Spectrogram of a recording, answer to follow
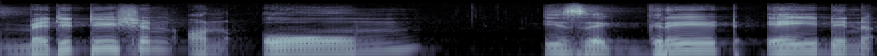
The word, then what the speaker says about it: Om: say is not the pronunciation pronunciation is om the euphonic combination sihi has taken place so while explaining we say it contains three syllables while we write we write only two o and m that's it with this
